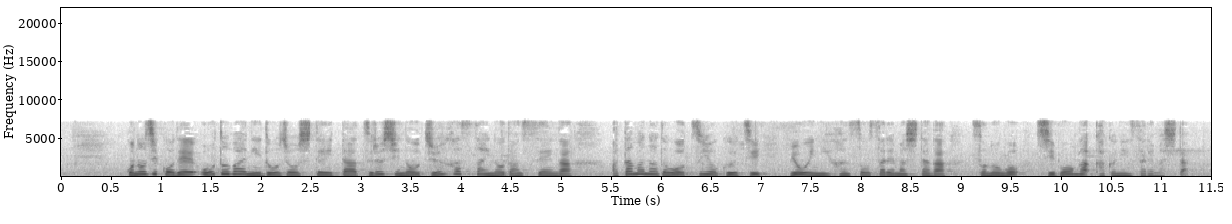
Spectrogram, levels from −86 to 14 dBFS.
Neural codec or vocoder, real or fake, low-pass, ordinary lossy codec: none; real; 7.2 kHz; none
